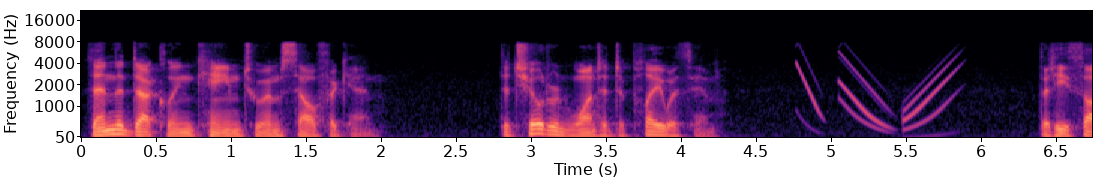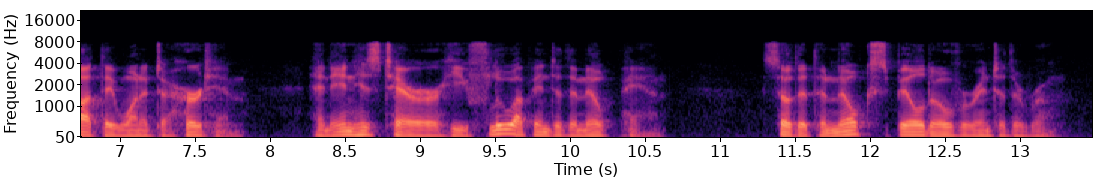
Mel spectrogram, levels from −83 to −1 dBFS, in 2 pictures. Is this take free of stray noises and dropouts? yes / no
no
